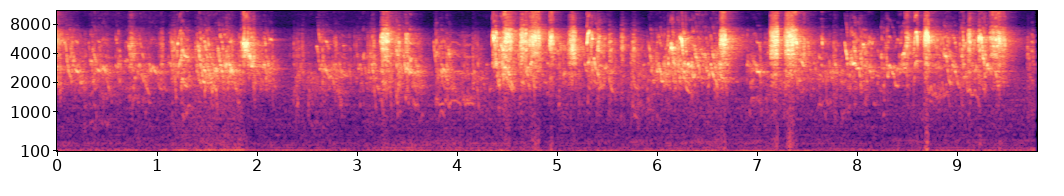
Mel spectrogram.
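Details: Several budgies perched in a pet store keep up a dense, continuous warbling chatter of high chirps and squeaks, swelling in louder bursts, with a faint low hum beneath.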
